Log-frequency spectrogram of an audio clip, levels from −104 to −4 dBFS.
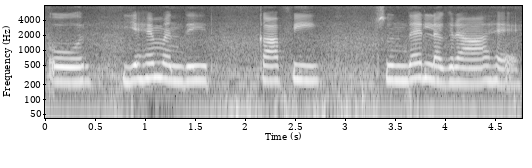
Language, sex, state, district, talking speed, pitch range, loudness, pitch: Hindi, female, Haryana, Rohtak, 100 wpm, 230-250 Hz, -14 LUFS, 240 Hz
